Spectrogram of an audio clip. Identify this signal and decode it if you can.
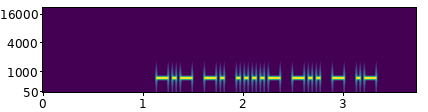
Morse code, heard as a keyed tone, about 30 wpm, 700 Hz. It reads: KN4DTA
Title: USA Call Signs Repeated 2x 30wpm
